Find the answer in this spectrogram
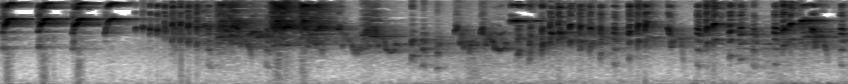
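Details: Long-tailed shrike (cendet) in lively tutor song for caged birds: a few sharp, clipped chips open into a fast, continuous rattling chatter of scratchy notes, about four per second.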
